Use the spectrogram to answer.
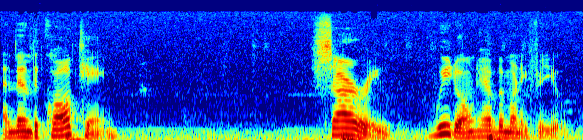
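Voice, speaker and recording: In a dark, mellow tone with vocal fry, the speaker talks at a fairly slow pace with lively intonation and long, frequent pauses. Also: woman, very deep, low pitch for a woman. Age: 70s. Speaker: public health policy pioneer and nurse. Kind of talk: event talk recounting personal history.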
